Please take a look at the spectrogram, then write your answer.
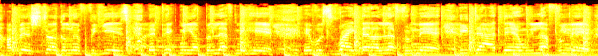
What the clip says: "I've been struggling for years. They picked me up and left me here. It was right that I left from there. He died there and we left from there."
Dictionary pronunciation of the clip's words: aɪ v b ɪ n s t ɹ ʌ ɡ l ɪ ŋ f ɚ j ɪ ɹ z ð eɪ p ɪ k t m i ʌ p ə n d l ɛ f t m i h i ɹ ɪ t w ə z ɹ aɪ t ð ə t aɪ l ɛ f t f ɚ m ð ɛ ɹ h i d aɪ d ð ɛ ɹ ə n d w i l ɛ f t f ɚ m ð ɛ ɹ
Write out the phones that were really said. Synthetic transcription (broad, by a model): aɪ v b ɪ n s t ɹ ʌ ɡ l ɪ ŋ f ɚ j ɪ ɹ z ð eɪ p ɪ k t m i ʌ p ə n l ɛ f t m i h i ɹ ɪ t w ə z ɹ aɪ t ð ə t aɪ l ɛ f t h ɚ m ð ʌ ɹ h i d aɪ d ð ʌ ɹ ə n w i l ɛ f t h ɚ m ð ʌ ɹ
